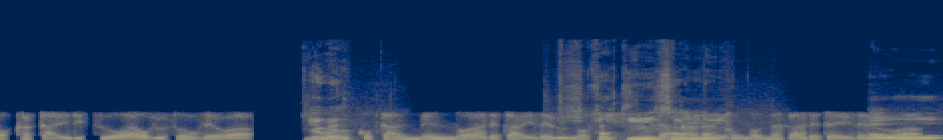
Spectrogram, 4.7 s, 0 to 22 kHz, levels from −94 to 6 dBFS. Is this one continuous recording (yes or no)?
yes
